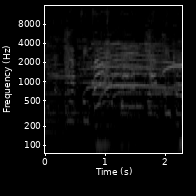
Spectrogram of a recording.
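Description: Faint playback of the celebration clip's soundtrack: high, sliding cries like a voice or a meow begin about half a second in, over a steady low note.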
